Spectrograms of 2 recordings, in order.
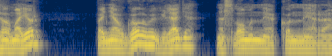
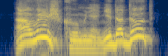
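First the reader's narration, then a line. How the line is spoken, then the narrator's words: Shouted, musing. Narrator (Russian): крикнул, словно раздумывая, Феликс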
